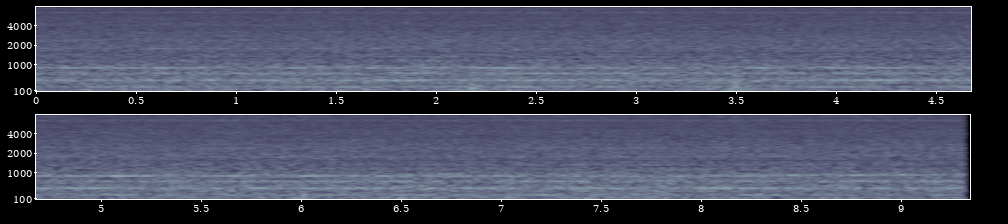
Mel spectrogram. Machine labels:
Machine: fan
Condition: normal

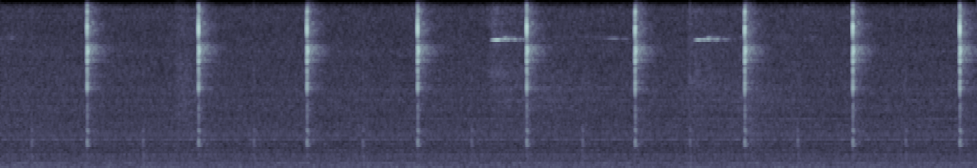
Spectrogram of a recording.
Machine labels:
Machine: valve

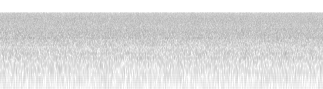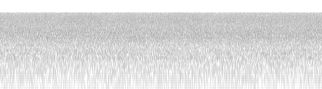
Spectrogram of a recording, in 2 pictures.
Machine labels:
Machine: fan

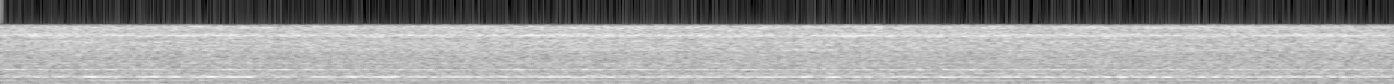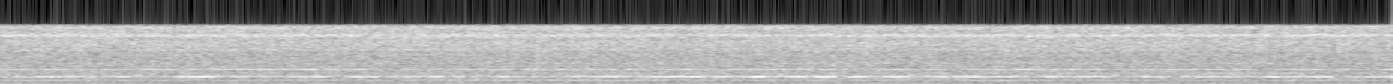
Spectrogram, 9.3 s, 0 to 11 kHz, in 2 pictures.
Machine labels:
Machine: fan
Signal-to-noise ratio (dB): -6 dB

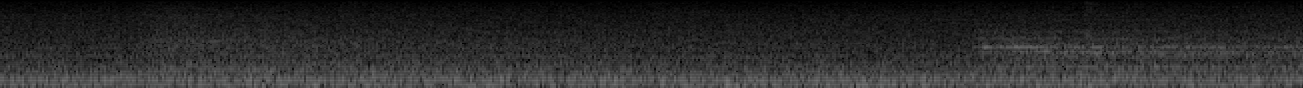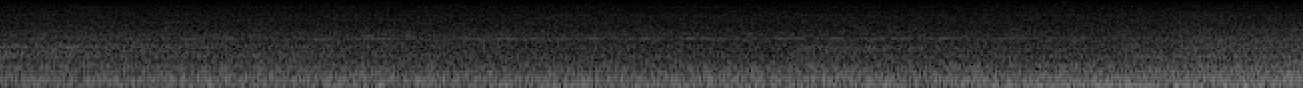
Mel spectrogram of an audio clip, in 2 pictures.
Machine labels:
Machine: pump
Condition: normal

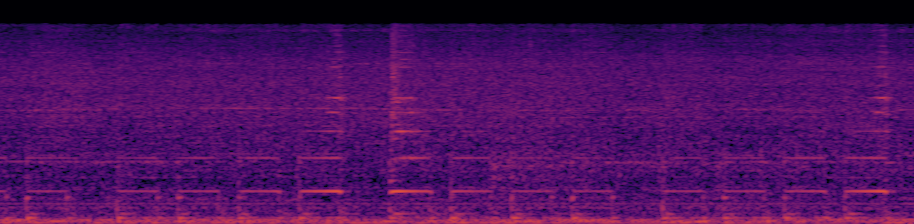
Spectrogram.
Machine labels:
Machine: slide rail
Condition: normal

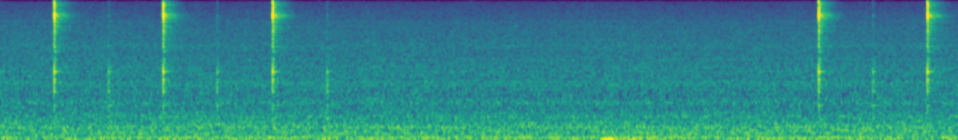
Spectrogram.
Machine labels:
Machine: valve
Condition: normal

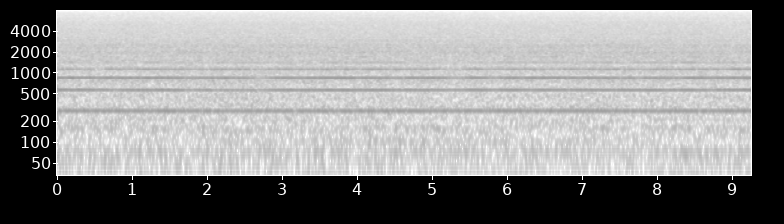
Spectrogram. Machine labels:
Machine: fan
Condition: normal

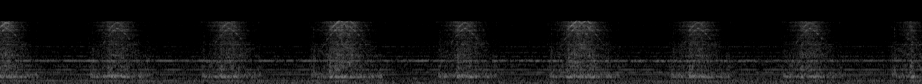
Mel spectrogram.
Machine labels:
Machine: slide rail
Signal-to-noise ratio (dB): 6 dB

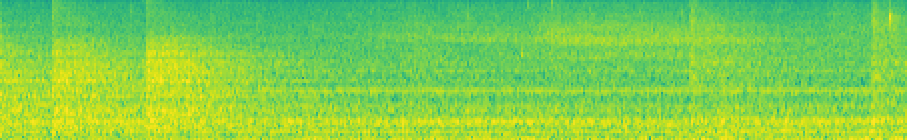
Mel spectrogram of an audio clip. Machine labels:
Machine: pump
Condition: normal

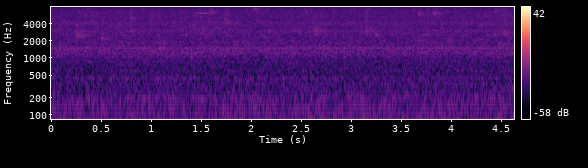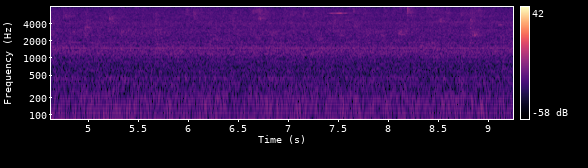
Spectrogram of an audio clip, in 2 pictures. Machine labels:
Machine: pump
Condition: normal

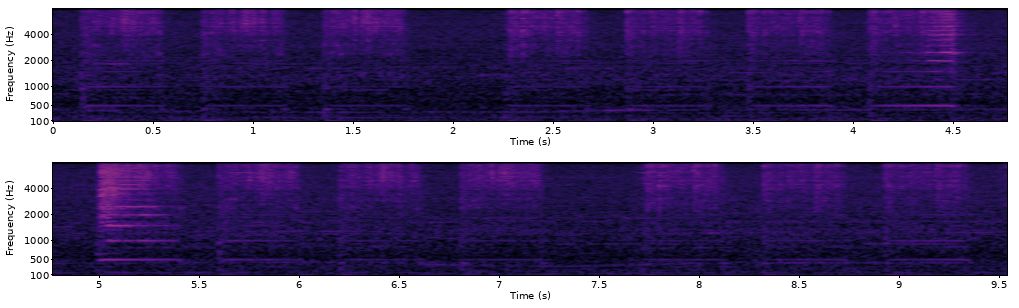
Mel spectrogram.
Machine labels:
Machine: slide rail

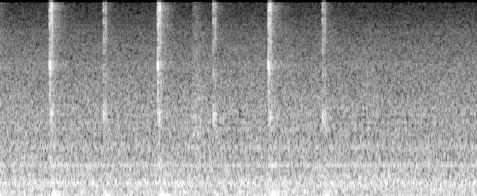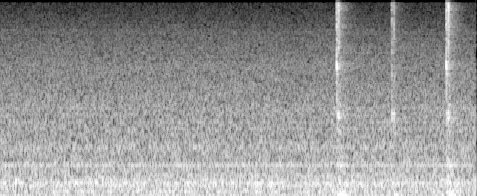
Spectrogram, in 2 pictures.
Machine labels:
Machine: valve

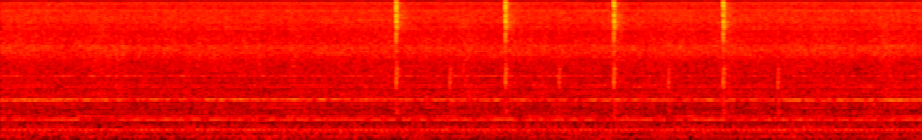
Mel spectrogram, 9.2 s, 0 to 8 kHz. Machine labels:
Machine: valve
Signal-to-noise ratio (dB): -6 dB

